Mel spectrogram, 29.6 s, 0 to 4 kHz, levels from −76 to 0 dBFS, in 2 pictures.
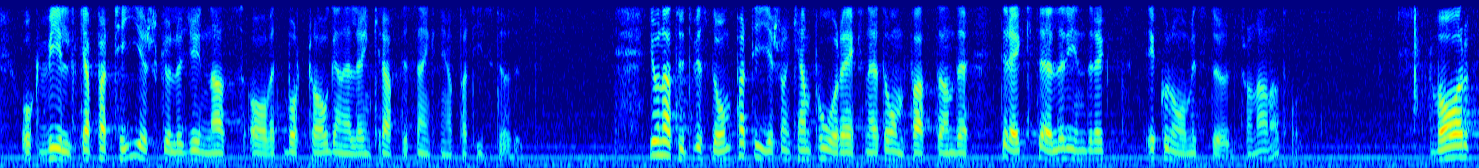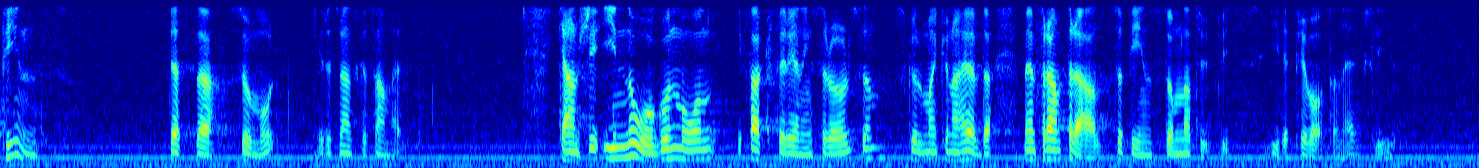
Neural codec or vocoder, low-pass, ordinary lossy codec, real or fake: none; 3.6 kHz; none; real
